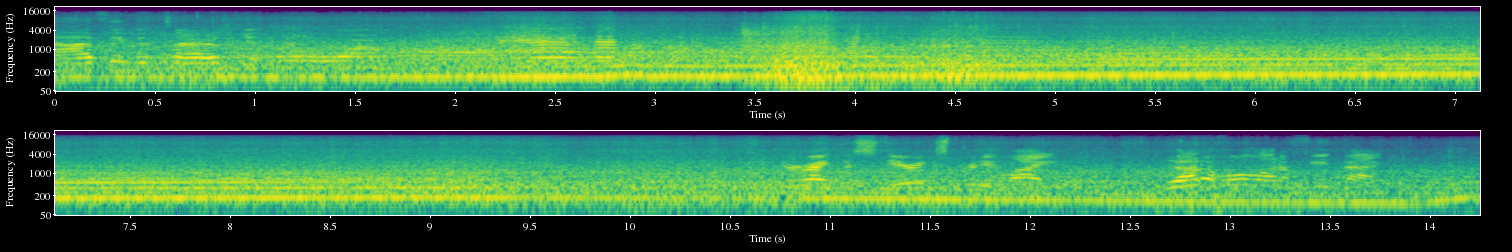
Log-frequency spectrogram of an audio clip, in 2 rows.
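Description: Tuned VW MK5 GTI's turbocharged 2.0-litre four-cylinder heard from inside the cabin under hard track driving, its engine note climbing slowly through a long pull and easing off near the end. A brief loud noise comes about four seconds in.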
